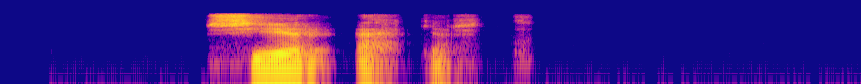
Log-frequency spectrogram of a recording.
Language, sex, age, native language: Icelandic, male, 30-39, Icelandic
